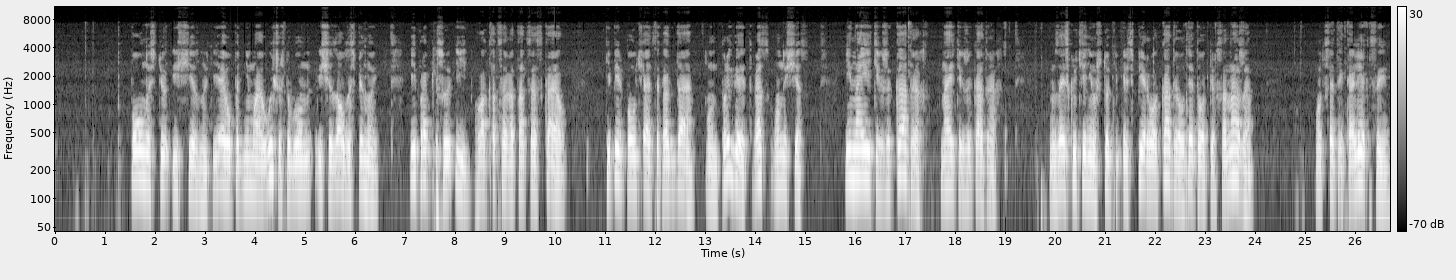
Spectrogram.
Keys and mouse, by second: 0.5 click, 2.1-4.6 drag, 7.4 |, 12.0-17.0 drag, 18.9 shift+middle click, 21.1 click, 22.8-23.1 shift+middle drag, 24.6 click, 25.6 click.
